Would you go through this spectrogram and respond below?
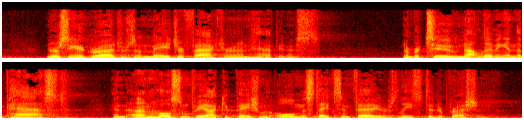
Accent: Kansas City, United States; born there; I was born in Kansas City, many generations of Midwesterners.

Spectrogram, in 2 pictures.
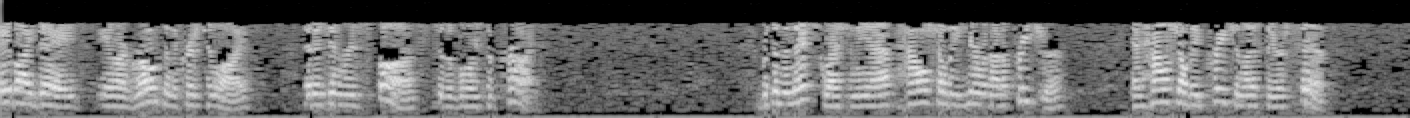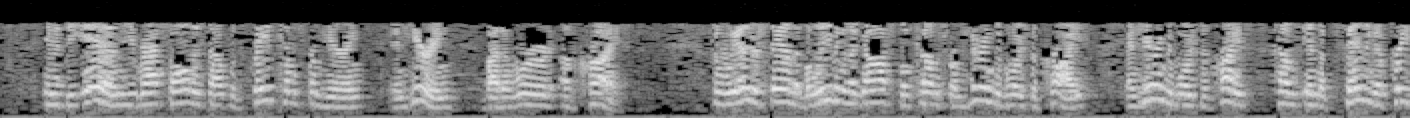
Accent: Midwest, United States; I grew up in the Midwest, where people speak without accent.

